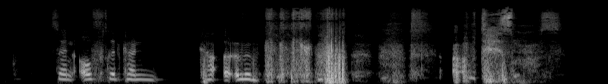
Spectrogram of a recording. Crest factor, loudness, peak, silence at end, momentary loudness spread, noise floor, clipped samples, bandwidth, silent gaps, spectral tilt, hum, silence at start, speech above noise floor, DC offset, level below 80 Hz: 26 dB; -26 LUFS; -2 dBFS; 0.5 s; 20 LU; -65 dBFS; under 0.1%; 15.5 kHz; none; -4.5 dB/octave; none; 0.55 s; 39 dB; under 0.1%; -48 dBFS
